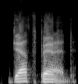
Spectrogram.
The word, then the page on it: deathbed: American English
